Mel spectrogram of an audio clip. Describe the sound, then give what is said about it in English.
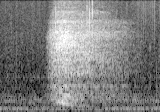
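A single quick, airy inhale through the nose in a studio, fairly clear, standing alone over a faint low background hum. “Now put your nose right here. Now, sniff.”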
